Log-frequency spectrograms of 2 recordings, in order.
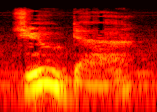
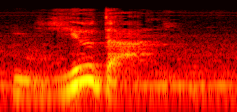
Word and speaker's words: Judah: it something else because it's not pronounced Judah it's pronounced you die there's an American Indian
